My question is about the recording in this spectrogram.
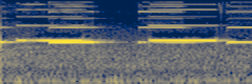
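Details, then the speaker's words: Home fire alarm panel during inspection, battery disconnected in the battery cabinet: shrill high-pitched beep in long pulses with brief breaks as the panel goes into trouble: fire alarm panel trouble tone. "Let's wait for the panel to go into trouble."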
